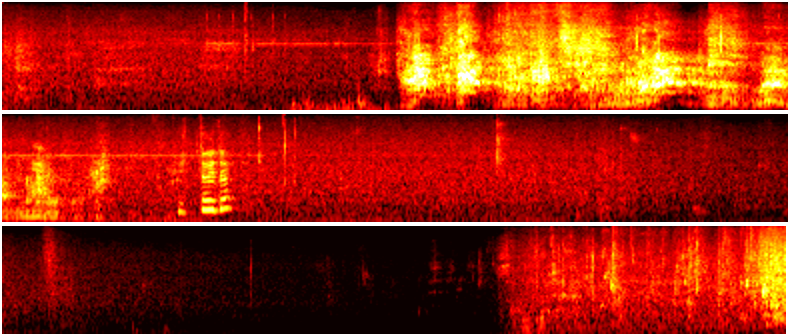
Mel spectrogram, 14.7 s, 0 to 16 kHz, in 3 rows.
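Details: Corgi at a pool, several loud barks and yelps between about 2.5 and 6 seconds with people talking, then near silence before noise returns at the end.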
